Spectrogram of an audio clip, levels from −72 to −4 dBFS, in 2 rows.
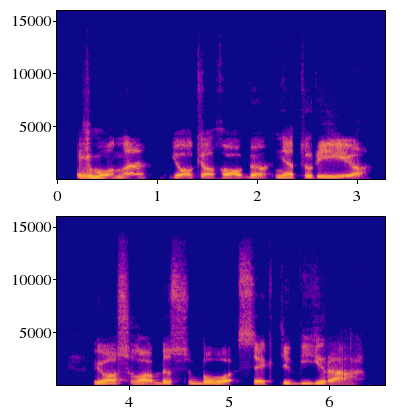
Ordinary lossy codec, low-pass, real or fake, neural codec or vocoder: Opus, 64 kbps; 14.4 kHz; fake; codec, 44.1 kHz, 2.6 kbps, DAC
